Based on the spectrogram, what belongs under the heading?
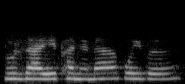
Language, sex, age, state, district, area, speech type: Bodo, female, 18-30, Assam, Chirang, urban, conversation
